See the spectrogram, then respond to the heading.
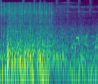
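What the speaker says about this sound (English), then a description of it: "shot him in the head through like a piece of brick wall" Rapid bursts of automatic gunfire from a first-person shooter video game, loud and dense early on and then thinning out, with players talking faintly underneath.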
